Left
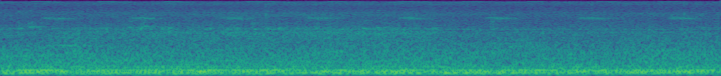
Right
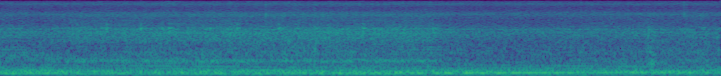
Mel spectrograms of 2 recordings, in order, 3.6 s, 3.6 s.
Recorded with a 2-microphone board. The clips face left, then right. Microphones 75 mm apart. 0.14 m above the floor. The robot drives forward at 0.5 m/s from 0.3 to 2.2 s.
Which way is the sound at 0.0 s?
80° left.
